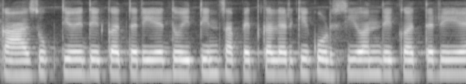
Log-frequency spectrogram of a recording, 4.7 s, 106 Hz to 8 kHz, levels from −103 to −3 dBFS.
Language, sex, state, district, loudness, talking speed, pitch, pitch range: Hindi, female, Chhattisgarh, Bilaspur, -15 LUFS, 165 wpm, 185 Hz, 185-190 Hz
